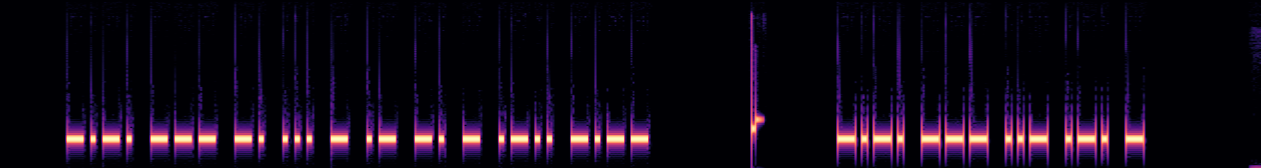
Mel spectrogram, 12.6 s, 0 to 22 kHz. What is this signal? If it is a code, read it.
Morse code, heard as a keyed tone, about 20 wpm, 700 Hz. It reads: CONSTANTLY COURT
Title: Sentences from Top 1600 Words - New Word Drill Alt - 20wpm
